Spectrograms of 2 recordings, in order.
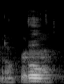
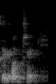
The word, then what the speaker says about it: Ockert: Okert. Oak. Okert.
